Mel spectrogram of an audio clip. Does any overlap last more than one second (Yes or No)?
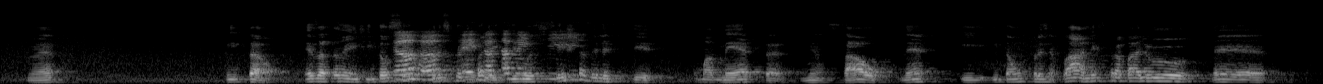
Yes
